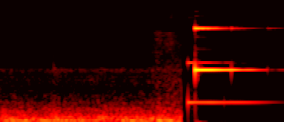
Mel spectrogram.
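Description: Low, steady city rumble that cuts off abruptly near the end, followed at once by a single bright chime ding that rings out for about half a second.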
